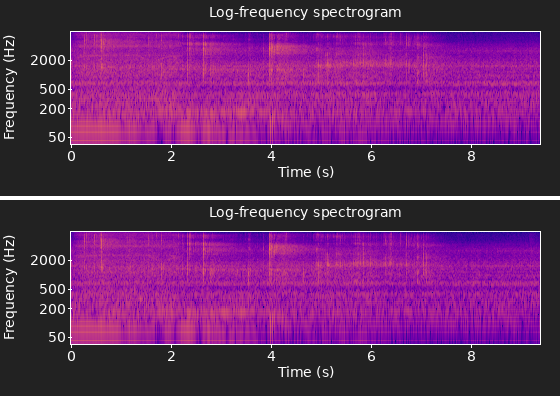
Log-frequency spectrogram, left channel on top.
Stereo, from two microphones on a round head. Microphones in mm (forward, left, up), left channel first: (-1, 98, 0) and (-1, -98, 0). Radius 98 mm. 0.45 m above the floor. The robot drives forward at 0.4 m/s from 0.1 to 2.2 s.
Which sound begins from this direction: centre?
Crushing, at 0.3 s.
